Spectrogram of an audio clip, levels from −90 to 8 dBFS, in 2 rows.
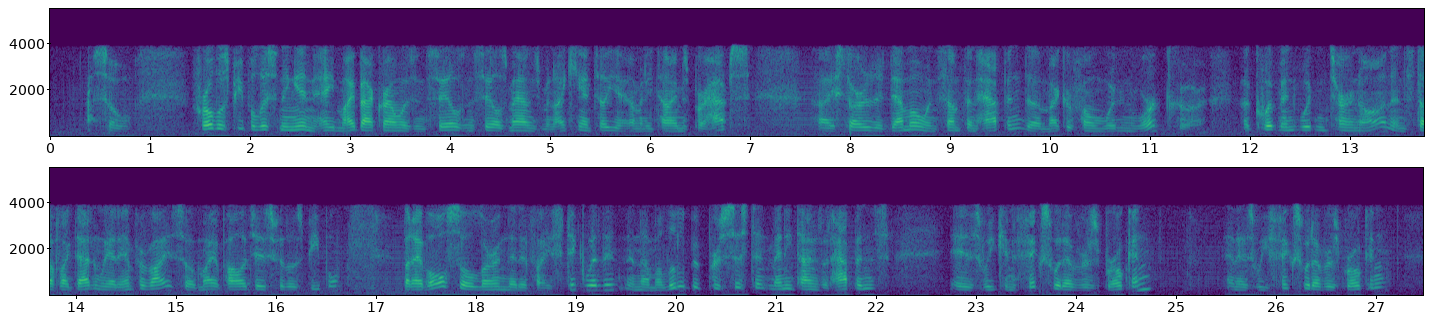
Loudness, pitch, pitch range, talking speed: -32 LUFS, 130 Hz, 120-140 Hz, 190 wpm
